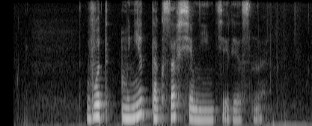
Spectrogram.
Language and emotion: Russian, neutral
